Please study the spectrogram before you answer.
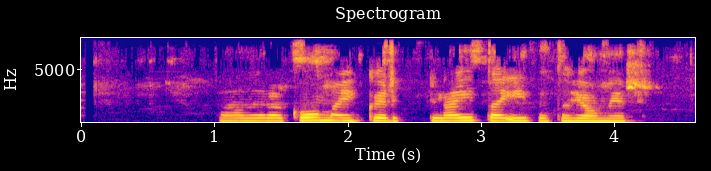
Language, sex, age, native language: Icelandic, female, 15, Icelandic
